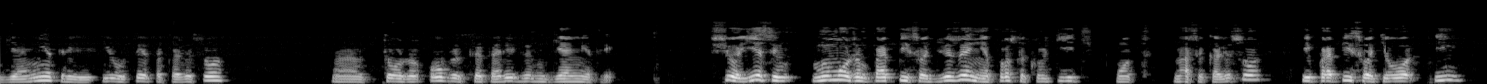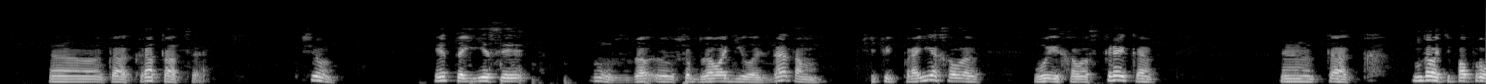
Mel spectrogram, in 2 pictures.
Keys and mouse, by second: 3.9-5.5 drag, 6.0 middle click, 7.5 click, 8.5 KP_3, 10.3 click, 10.7-13.0 drag, 19.9 ctrl+z.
